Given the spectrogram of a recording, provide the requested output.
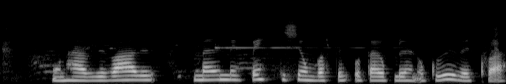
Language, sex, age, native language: Icelandic, female, 30-39, Icelandic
